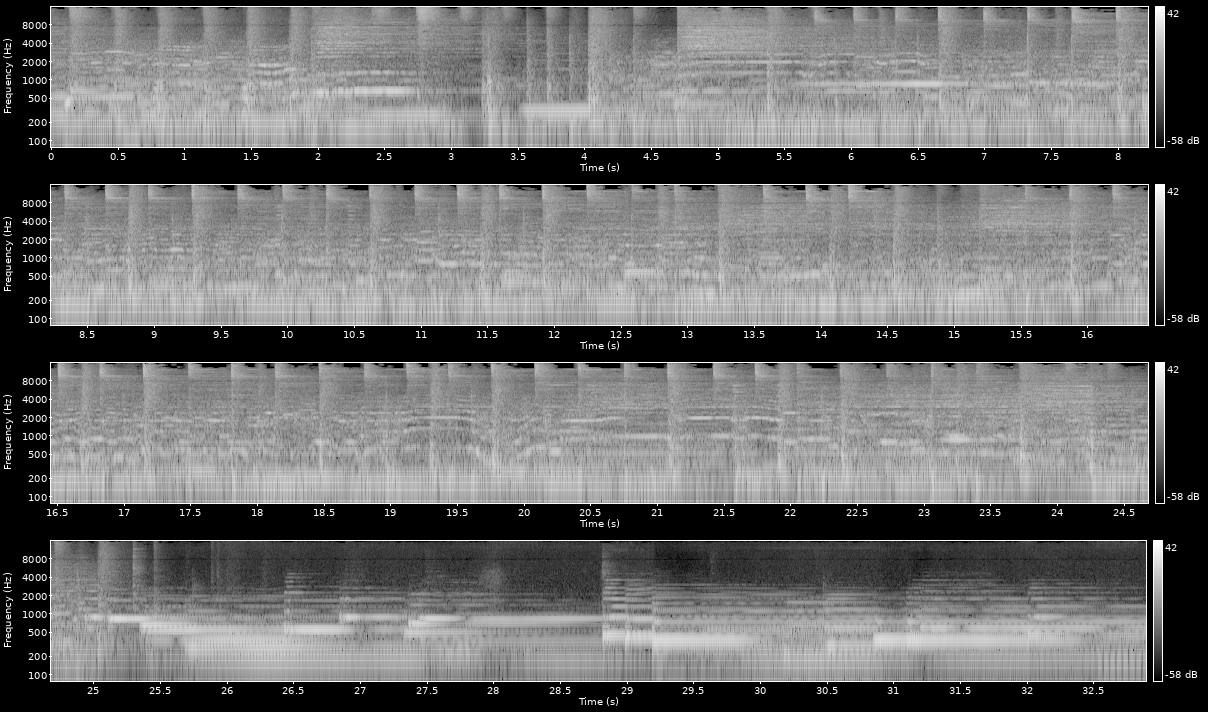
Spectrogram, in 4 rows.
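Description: Live rock band playing an instrumental passage: drum kit and electric guitars, with a lead guitar bending notes over the band. About 25 seconds in the full band drops out and a keyboard alone plays slow piano-sound chords.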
